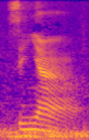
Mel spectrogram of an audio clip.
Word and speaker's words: signal: ini untuk mengelola signal tulisannya signal tapi dibacanya sinyal ya kemudian yang bagian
